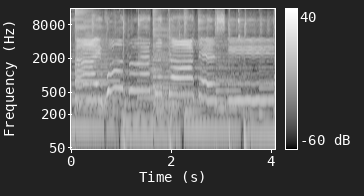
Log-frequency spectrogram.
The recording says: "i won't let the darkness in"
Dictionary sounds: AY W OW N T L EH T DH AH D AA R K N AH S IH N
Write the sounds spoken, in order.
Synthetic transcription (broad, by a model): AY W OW L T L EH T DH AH D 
